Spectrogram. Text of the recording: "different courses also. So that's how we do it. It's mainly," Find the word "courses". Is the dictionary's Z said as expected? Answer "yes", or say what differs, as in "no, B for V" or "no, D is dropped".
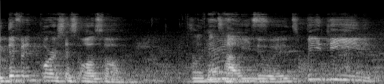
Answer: no, S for Z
